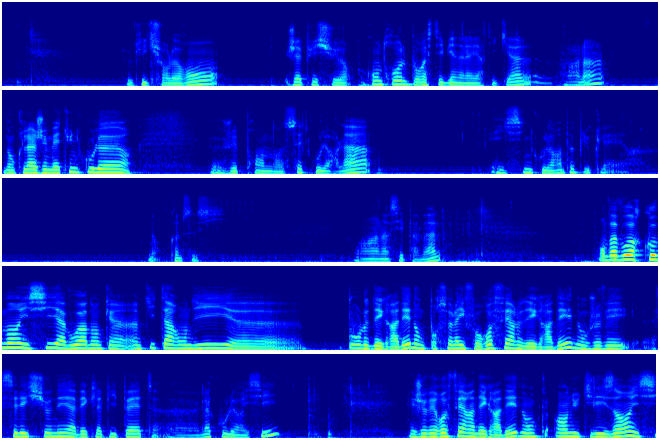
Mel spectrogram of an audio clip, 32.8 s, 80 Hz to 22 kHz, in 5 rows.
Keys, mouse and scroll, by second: 1.6-6.0 drag, 6.7 click, 9.8 click, 11.4 click, 12.9 click, 14.9 click, 15.4 click, 17.6 KP_Subtract, 18.6 middle click, 23.6 click, 27.7 click, 29.0 click, 32.3 click.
